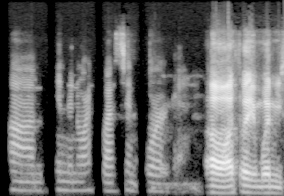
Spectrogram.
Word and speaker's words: Oregon: no like totally different so you pronounce Oregon I have always pronounced to Oregon is there a dispute over there how's pronounced Oregon I think it's like everyone in Oregon like home base is Oregon if everywhere else it's like no it's Oregon oh God that's just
